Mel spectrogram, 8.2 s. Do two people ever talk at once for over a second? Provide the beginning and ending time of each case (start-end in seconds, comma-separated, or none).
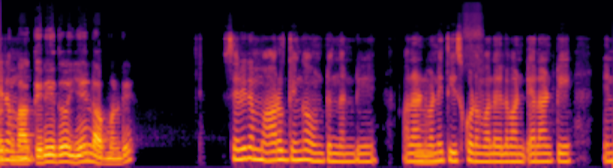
none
